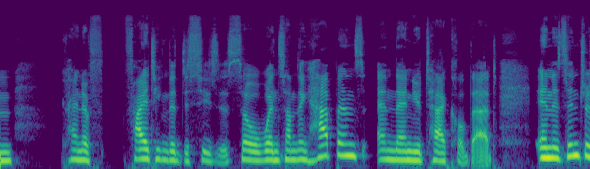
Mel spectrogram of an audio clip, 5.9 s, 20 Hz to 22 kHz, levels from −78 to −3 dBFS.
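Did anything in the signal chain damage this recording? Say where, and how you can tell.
No, nothing in the chain can be heard to damage this speech recording. No stage leaves any trace in the sound, so there is nothing to point to in time or at any point along the path.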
